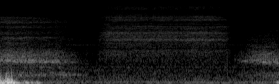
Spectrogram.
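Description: Slow, steady breathing during an ice bath, a sharp nasal snort-like inhale up front followed by a long, quiet airy exhale, close and alone with no talk.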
